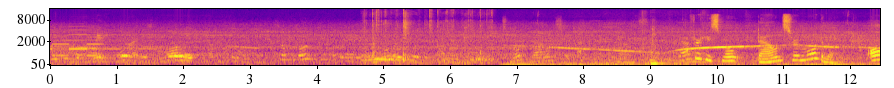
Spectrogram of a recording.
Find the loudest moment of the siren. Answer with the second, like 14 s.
10 s.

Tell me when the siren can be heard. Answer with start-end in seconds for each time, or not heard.
0.0-3.1, 6.7-12.4.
